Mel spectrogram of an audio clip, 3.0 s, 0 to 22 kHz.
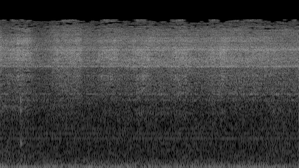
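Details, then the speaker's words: Silverado after a 7065-to-7875 On3 turbo swap, tested with a homemade boost leak tester: a steady sharp hiss as small vacuum connectors leak, so it won't build even 2 psi (normally runs 7-10 psi). "I had a few minor leak a couple of these little vacuum connectors that I had we're leaking it won't even build like two pounds of boost with the tester"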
